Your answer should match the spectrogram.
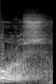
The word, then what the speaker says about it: Urus: طبعا كلمة أوروس وتنطق أوروس بالضم، لازم واحد يموت بوزه شويه كده، شو واقف جنب الساره وقفلت نفسها بنفسها.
